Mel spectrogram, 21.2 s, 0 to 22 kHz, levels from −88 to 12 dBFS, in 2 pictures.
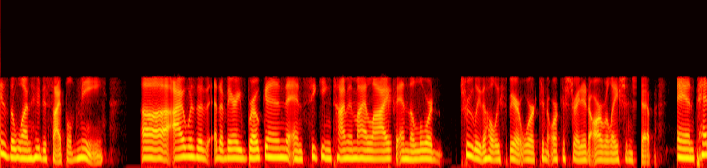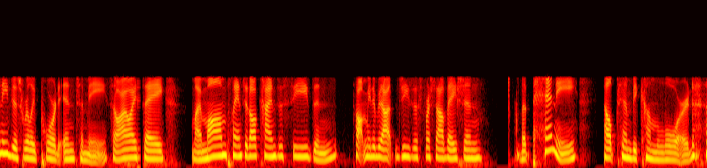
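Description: At 5.82 s, 9.50–9.70 s and 12.66 s, packet loss with pitch repetition fills 60, 160 and 80 ms gaps with a looped pitch period, giving a held buzz that fades into silence on the longer losses.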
